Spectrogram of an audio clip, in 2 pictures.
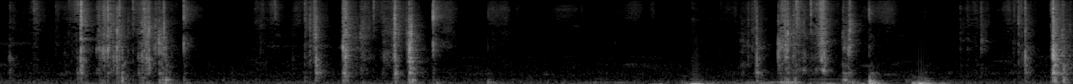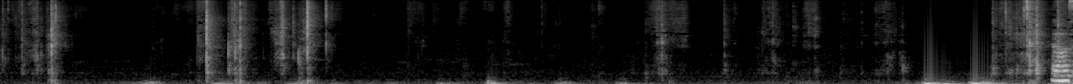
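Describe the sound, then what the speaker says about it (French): Tarot cards being shuffled by hand close up, heard as repeated quick riffling and rustling bursts separated by short pauses, with a heavier burst of handling near the end. "je vais vous faire le tirage des tarots pour voir son état d'esprit encore"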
